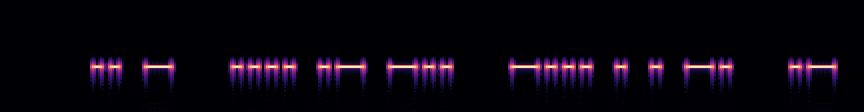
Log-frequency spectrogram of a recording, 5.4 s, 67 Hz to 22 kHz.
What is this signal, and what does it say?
Morse code, heard as a keyed tone, about 22 wpm, 700 Hz. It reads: IT HAD BEEN A
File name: practice / 22wpm / Sentences with 2-Word Phrases - 22wpm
